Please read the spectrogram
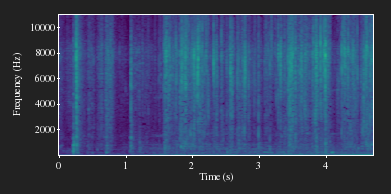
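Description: Small clear plastic parts bag crinkling steadily as hands open and handle it, starting about a second and a half in, after a few light clicks.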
